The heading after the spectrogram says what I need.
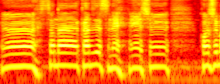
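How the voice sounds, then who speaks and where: A man is speaking. The sound is dry, with no echo. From Japan. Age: 30s. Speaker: YouTuber vlogging watch-shop visits; watch hobby vlogger. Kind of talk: casual vlog monologue; casual vlog chat. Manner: hesitant, many fillers. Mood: upbeat, chatty. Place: home room.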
